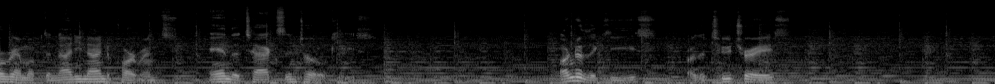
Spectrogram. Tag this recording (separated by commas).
Speech, Music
